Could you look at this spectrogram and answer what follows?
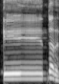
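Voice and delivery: long held "e" opening "एंद्र"; drawn-out vowel. Shown as a demonstration. Teacher isolating the vowel after saying Surendra, drawn out. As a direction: stretch the first vowel of "एंद्र". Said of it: "बोल के देखिए".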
